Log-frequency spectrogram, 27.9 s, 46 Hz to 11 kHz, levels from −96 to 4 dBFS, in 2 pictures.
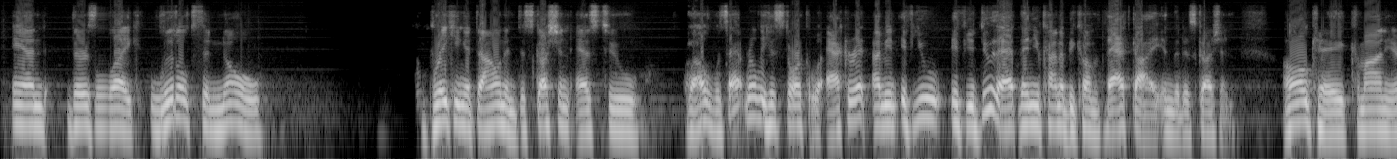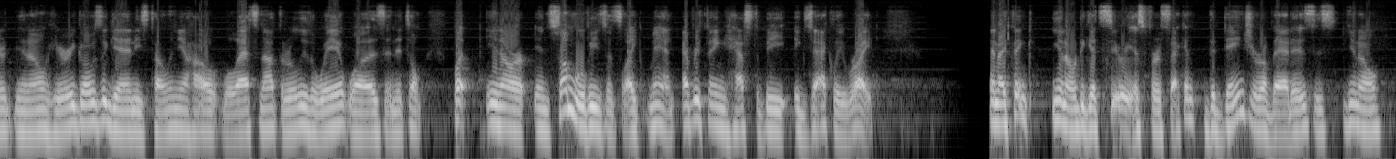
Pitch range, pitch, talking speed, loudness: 120-145 Hz, 135 Hz, 205 wpm, -24 LUFS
